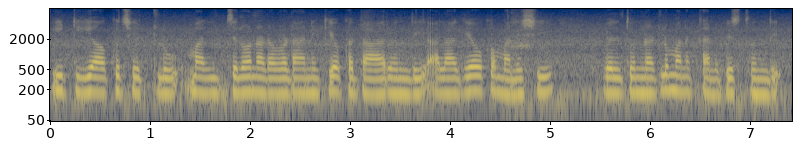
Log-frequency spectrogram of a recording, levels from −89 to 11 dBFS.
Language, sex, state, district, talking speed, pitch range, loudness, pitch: Telugu, female, Telangana, Hyderabad, 105 wpm, 170-180 Hz, -13 LUFS, 170 Hz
